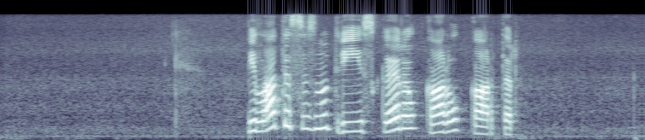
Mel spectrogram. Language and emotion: Russian, neutral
